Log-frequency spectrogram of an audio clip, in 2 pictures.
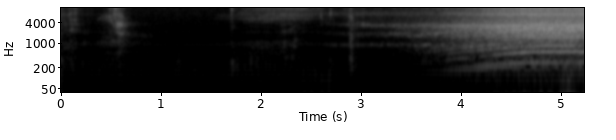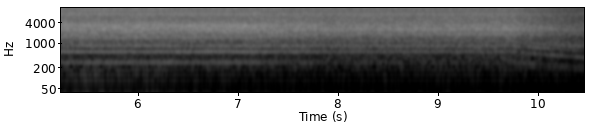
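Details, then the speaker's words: AC brushless electronic box fan, designed to be quiet, powered up: after handling clicks a steady hum climbs to full speed, holds evenly, then eases off; runs healthy. "and so that's why I collect these because they are actually more these are designed to be pretty quiet"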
